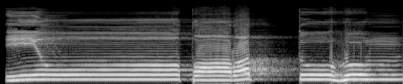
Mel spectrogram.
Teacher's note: qalqalah enggak ada lagi karena telah gabung kepada huruf ta.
